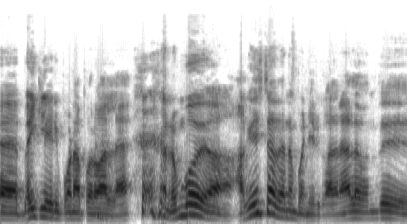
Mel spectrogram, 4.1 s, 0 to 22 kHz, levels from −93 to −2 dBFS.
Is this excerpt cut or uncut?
uncut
